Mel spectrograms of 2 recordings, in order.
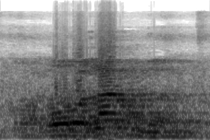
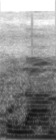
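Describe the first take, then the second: First: कोलम्ब said slowly as spelled, ko-lumb with the b sounded; कोलम्ब drawn out slowly, every letter sounded including the final b; spelled-out reading. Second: कूलाम said as koo-laam with the b silent; कूलाम, as it is really pronounced, koo-laam; actual pronunciation. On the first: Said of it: "ऐसा लिखते हैं". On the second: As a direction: give the real reading of कूलाम, long oo, b dropped. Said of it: "कूलाम पढ़ते हैं". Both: Shown as a demonstration.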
